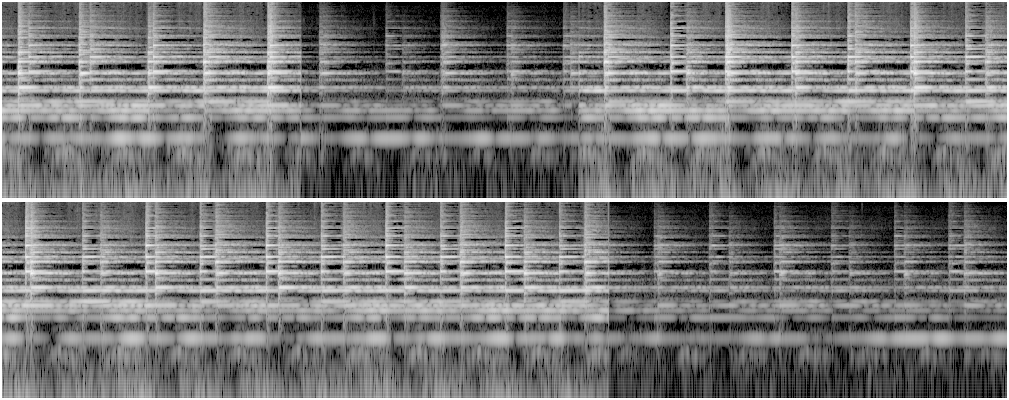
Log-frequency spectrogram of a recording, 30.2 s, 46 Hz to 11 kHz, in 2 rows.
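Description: The two church bells of the tower swinging and ringing together, heard up close in the belfry: a quick, overlapping run of clangs over a steady ringing hum. The strikes grow fainter for a few seconds after about four seconds in, and again from about 24 seconds in.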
